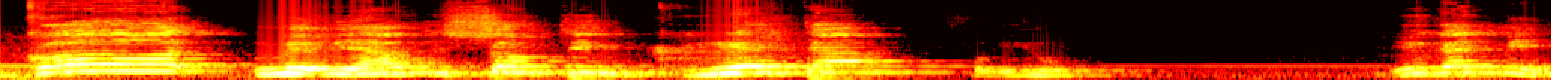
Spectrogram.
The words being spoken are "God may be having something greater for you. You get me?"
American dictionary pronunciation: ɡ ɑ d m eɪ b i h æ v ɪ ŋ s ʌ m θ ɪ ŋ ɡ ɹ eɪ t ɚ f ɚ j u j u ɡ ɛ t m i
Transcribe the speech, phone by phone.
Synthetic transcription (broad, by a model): ɡ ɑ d m eɪ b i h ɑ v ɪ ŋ s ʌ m t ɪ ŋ ɡ ɹ eɪ t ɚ f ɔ j u j u ɡ ɛ t m i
